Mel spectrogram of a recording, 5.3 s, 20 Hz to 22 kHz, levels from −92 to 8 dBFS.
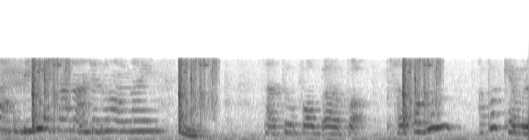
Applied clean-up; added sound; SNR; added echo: none; Shatter; -1 dB; none.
